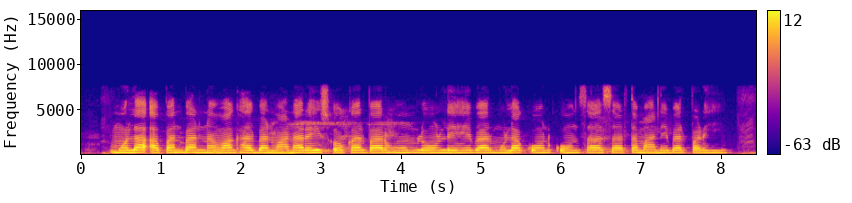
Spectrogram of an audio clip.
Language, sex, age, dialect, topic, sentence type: Chhattisgarhi, female, 18-24, Central, banking, question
